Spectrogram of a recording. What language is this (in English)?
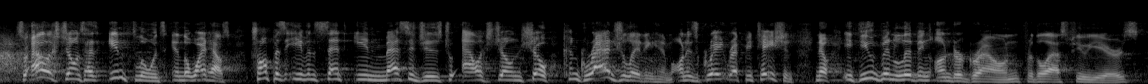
English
